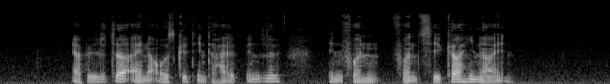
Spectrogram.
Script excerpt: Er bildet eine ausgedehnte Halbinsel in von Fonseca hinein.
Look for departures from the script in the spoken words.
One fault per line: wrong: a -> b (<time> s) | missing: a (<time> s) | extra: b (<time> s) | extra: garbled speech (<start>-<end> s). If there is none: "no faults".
no faults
